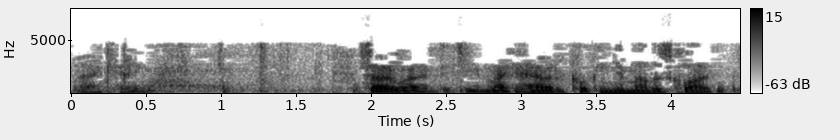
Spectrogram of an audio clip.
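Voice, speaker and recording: An actor playing a breezy, cheeky Australian tunnel worker in a naturalistic radio drama, with a wry, blunt way of talking. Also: male voice, medium pitch, brisk, natural voice. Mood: wry, chatty. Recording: tinny band-limited radio broadcast, audible noise.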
